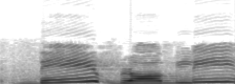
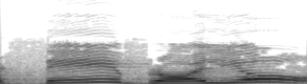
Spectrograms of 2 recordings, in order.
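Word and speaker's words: de Broglie: तो डे ब्रॉगली उसको बोलते हैं हिंदी में, और डे ब्रॉलियो उसको बोलते हैं इंग्लिश में।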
